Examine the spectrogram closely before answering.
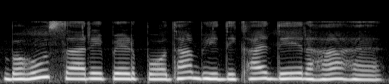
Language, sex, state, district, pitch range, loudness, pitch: Hindi, female, Jharkhand, Palamu, 240-260 Hz, -10 LUFS, 255 Hz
